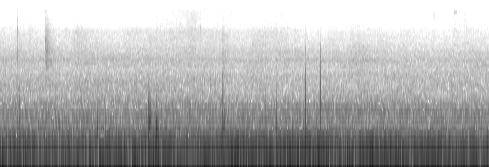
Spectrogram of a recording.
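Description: Steady low rumble of a ferry's engines heard inside a passenger cabin, with a few light clicks and rustles from a paper and plastic food wrapping being handled.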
